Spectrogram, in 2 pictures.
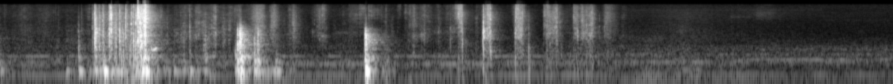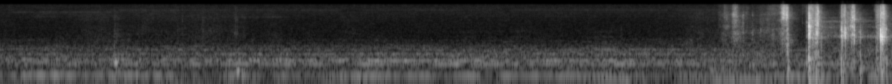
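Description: Tarot cards being shuffled up close, a few loud riffling bursts at the start, a quieter stretch of near silence, then more brisk card riffles at the end, with no talking.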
